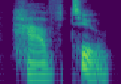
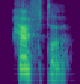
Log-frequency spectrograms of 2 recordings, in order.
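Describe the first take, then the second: First: It is said as two full words with v. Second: It is said reduced, with an f sound. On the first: "hafta is a contraction of have to" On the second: "When speaking quickly, we change it to hafta"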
